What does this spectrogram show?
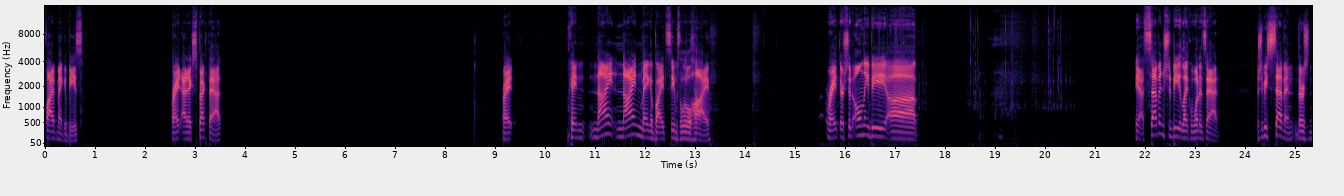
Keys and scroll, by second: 16.6 alt+{, 16.6 ctrl+a, 16.8 1, 16.9 ctrl+c, 17.1 ctrl+:, 17.1 w, 17.2 Return, 17.4 ctrl+d, 17.6 ctrl+d, 17.8 ctrl+d, 18.5 ctrl+d, 18.5-22.7 typing, 18.7 ctrl+u, 19.2 ctrl+d, 23.0 alt+{, 23.3 alt+[.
